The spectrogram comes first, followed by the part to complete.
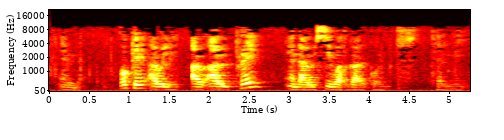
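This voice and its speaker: In an Ethiopian accent, a man talks at a moderate pace. He leaves long, frequent pauses. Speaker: missionary evangelist. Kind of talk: talk to a church group about his life and ministry. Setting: church gathering with audience. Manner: halting, apologetic about his English.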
